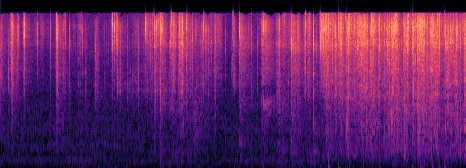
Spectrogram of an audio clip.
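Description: A black face mask's ziplock plastic packet is snipped and opened close up, with quick scissor cuts followed by a steady crinkling and rustling of plastic.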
